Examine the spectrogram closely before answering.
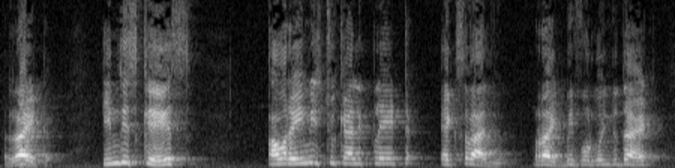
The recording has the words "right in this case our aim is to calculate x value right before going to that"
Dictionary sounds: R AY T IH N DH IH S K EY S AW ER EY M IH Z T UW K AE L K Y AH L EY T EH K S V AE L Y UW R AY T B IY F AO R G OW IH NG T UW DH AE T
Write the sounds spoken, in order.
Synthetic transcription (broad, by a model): R AY T IH N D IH S K EY S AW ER EY M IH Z T UW K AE L K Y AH L EY T EH K S V AE L Y UW R AY T B IY F AO R G OW IH NG T UW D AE T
